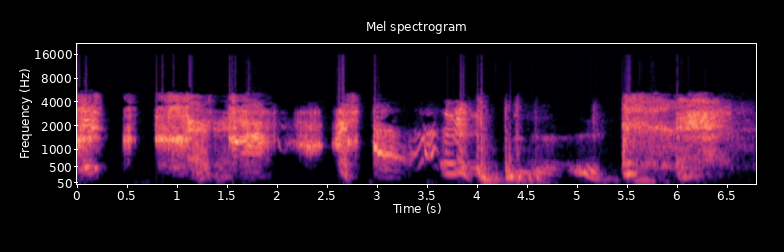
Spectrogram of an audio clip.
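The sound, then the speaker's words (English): A man choking as his throat is squeezed: strained, rough gasps and moaning vocal sounds come in a series of loud bursts with brief pauses between them. “Another squeeze of his throat.”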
